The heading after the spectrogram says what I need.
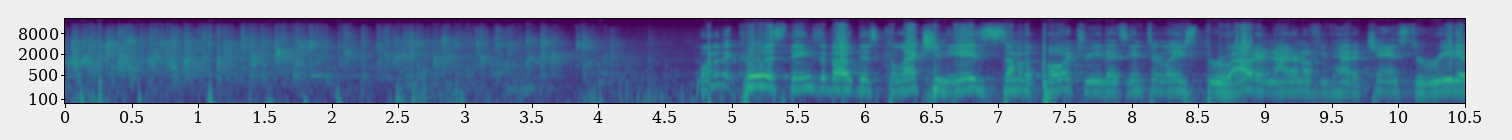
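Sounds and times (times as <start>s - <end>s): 
audience applause: 0.0s - 4.2s
speech: 4.8s - 10.4s.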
